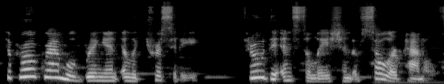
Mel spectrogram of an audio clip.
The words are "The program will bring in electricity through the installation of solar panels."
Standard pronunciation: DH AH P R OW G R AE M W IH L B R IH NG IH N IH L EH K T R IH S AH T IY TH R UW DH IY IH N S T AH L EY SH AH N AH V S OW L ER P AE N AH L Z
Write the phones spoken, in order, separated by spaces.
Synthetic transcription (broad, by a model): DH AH P R OW G R AE M W IH L B R IH NG IH N IH L EH K T R IH S AH T IY TH R UW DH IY IH N S T AH L EY SH AH N AH V S OW L ER P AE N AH L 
